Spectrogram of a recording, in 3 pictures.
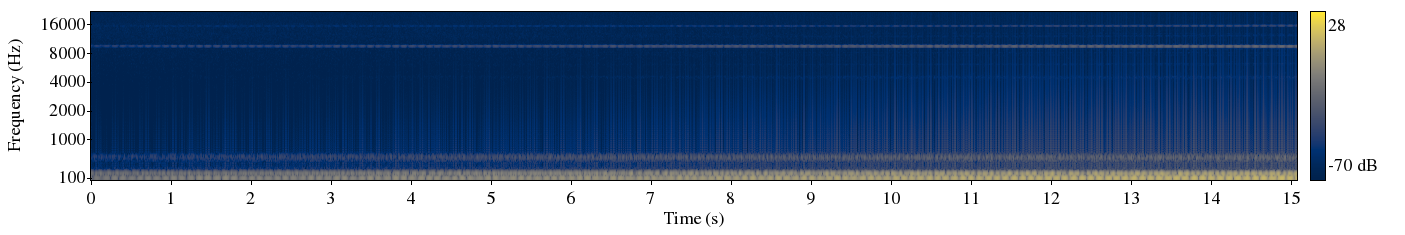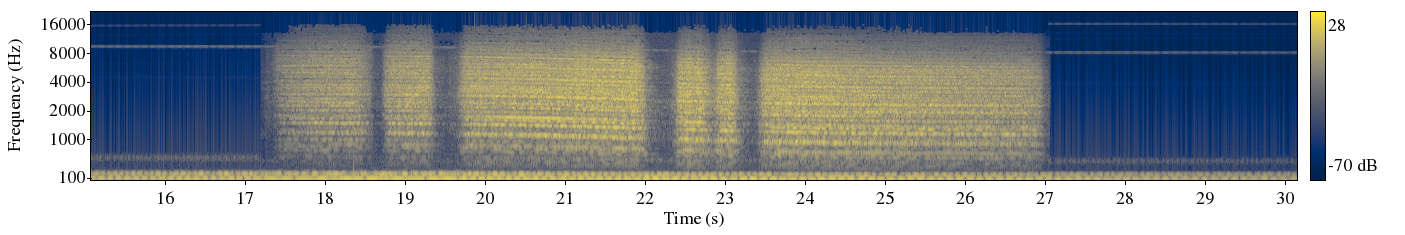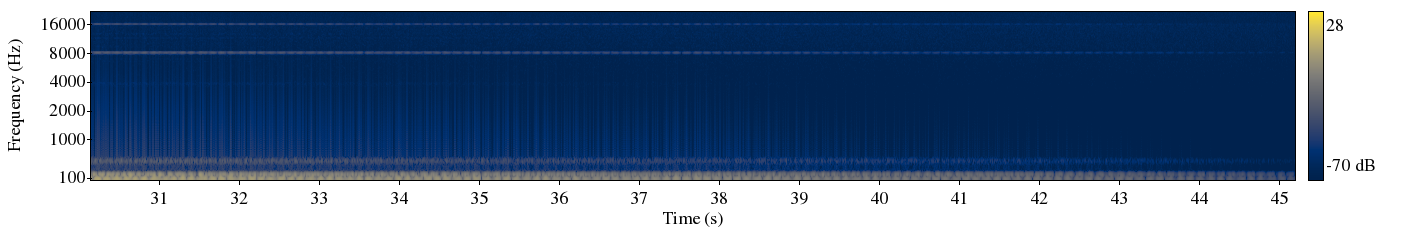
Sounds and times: horn 17.2 - 27.1
train that nears, passes and fades out 17.3 - 27.1

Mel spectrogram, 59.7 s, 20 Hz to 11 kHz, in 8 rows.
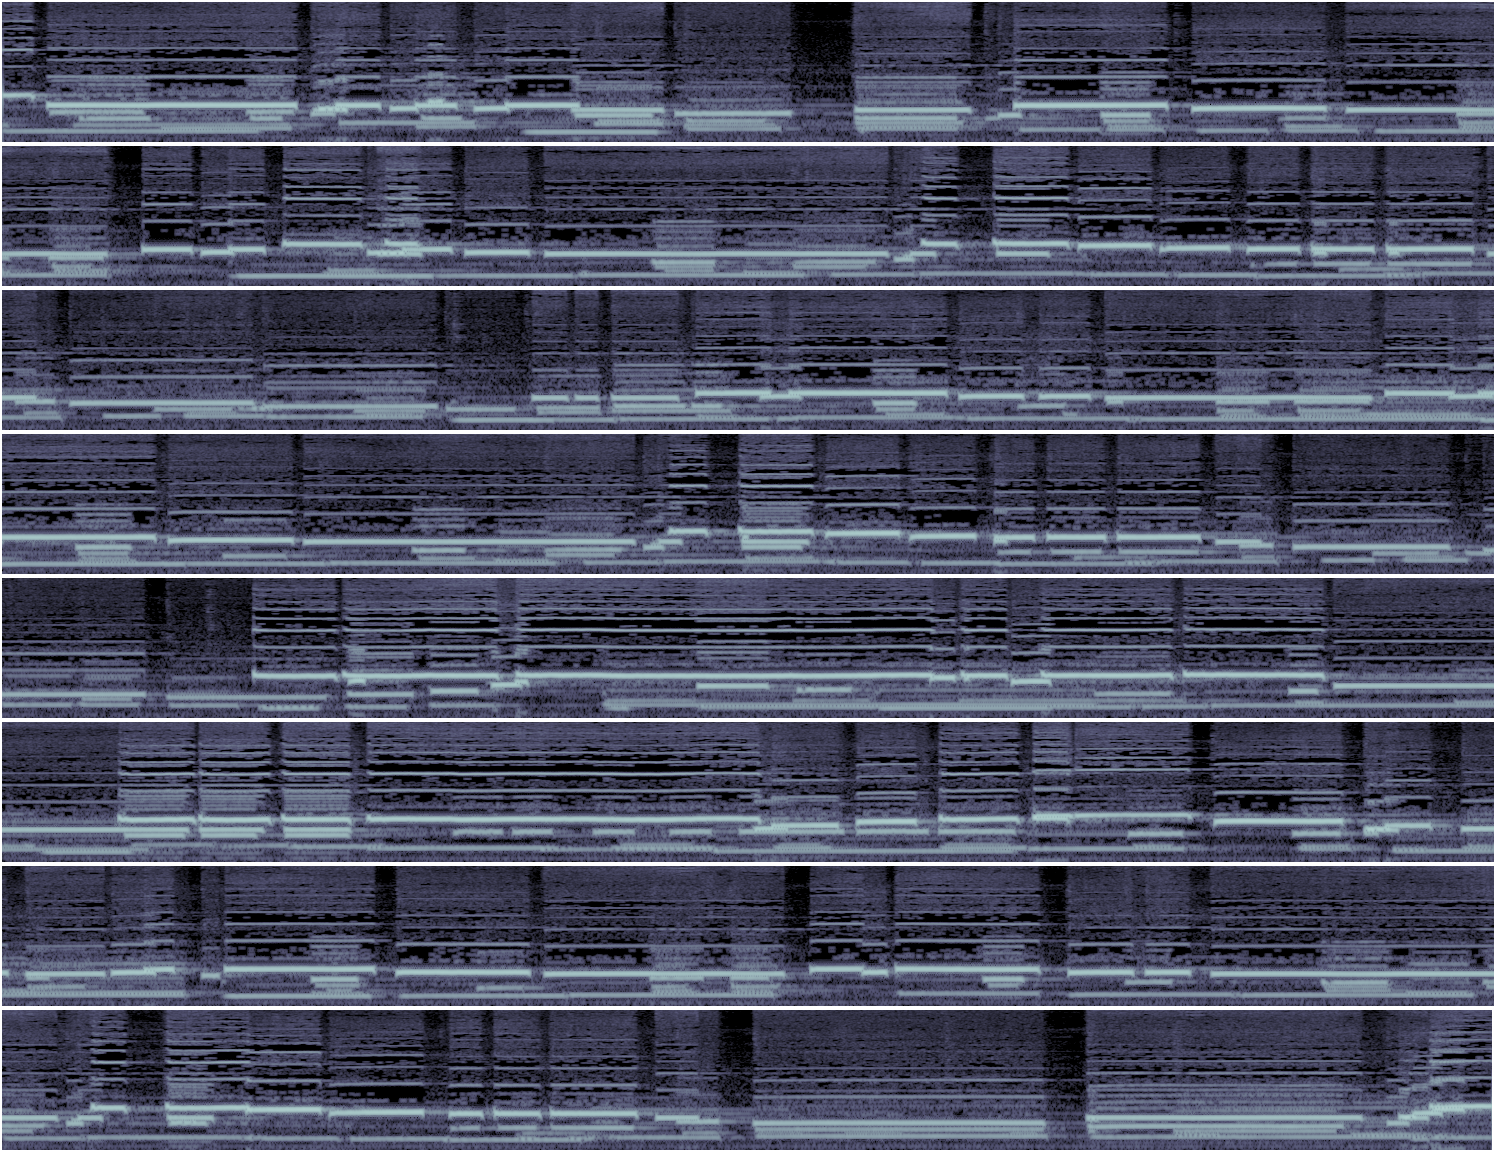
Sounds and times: songs played on the steamboat Natchez's calliope 0.0 - 59.6

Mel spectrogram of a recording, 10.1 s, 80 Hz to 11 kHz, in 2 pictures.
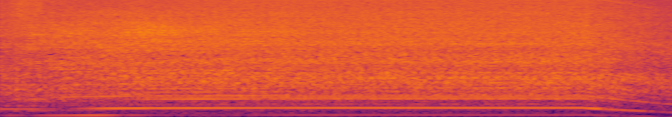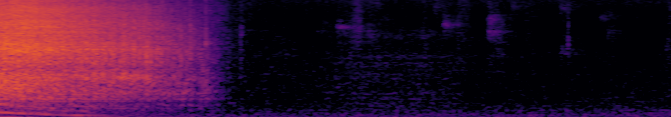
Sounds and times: Electric Sander start/stop and sanding at different speeds 0.0 - 6.7

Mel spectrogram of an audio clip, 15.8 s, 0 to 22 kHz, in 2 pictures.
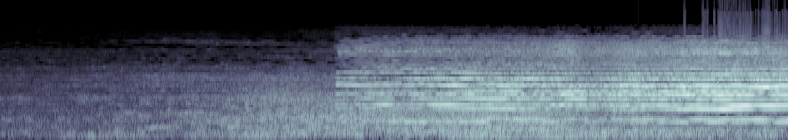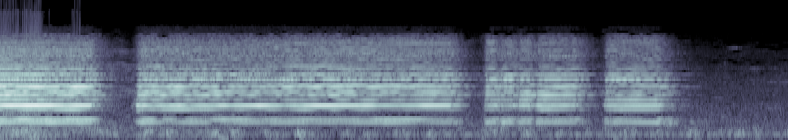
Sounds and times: car horn 2.9 - 14.9

